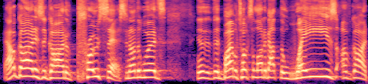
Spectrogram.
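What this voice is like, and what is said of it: Australian accent with American influence. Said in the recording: “I'm an Australian with a somewhat mutated accent now ... apparently I sound American to Australians and Australian to Americans ... 10 years in New York”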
